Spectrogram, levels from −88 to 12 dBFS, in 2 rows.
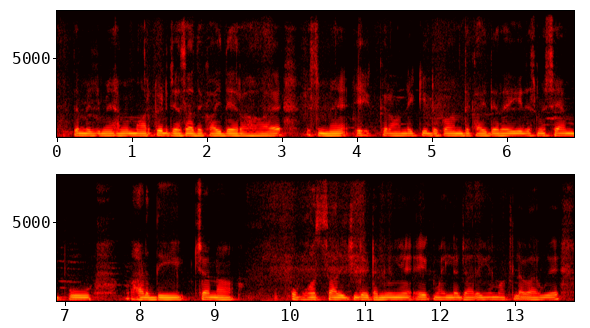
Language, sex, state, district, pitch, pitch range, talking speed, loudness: Hindi, male, Maharashtra, Aurangabad, 125 Hz, 120-130 Hz, 165 wpm, -33 LUFS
